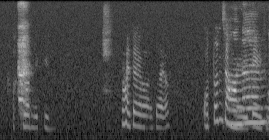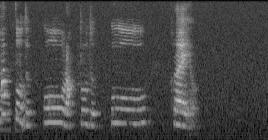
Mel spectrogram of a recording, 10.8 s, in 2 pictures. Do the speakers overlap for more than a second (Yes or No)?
Yes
